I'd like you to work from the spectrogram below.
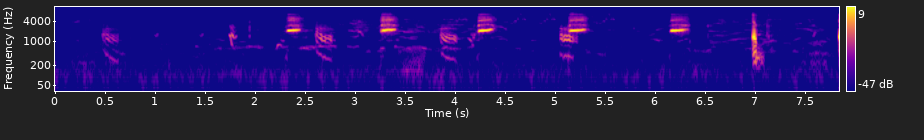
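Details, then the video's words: Grey francolin: loud, clipped rising notes repeated about once a second, mixed with softer chattering notes and a few sharp clicks, in a quiet setting. "Dakni Teeter voice | Gray Partridge voice | Gray francolin voice"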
